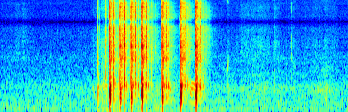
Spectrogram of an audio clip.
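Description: Gas-blowback airsoft rifle, a WE SCAR-L, firing about eight quick semi-automatic shots over two seconds in two short strings, each shot a sharp clack of the bolt cycling.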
